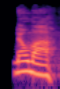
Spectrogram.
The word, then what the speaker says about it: Nomar: You say it. – Nomar. – That's how it's said.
